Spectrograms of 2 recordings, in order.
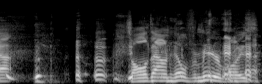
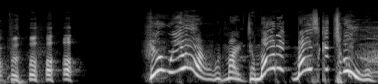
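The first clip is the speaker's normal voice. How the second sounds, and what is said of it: Mickey Mouse voice impression. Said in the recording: “your Mickey impersonation”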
